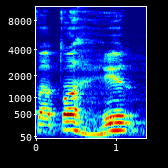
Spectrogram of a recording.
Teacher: طا حروف مستعلیہ میں سے ہے تو اس کو پر یعنی موٹا پڑھیں گے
